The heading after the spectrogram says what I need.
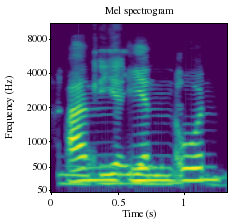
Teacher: Nah, kan tanwin di dalam tanwin ada bunyi nun sukunnya.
